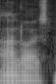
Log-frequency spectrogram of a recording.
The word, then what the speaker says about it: Alois: Wie spricht man das richtig? Alois, ne? Ja.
